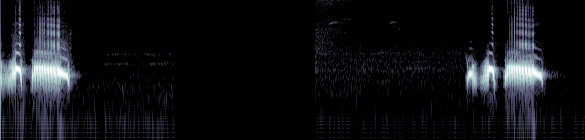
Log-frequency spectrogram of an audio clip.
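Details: Caged decoy spotted dove calling in the thúc and gáy gọi style to provoke wild birds. A clipped note is followed by a burry, buzzing coo. The phrase comes twice, about six seconds apart, in silence.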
